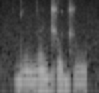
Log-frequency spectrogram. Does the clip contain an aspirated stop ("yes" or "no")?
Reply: no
